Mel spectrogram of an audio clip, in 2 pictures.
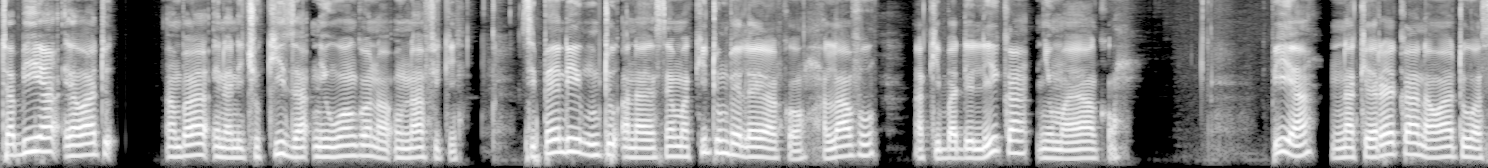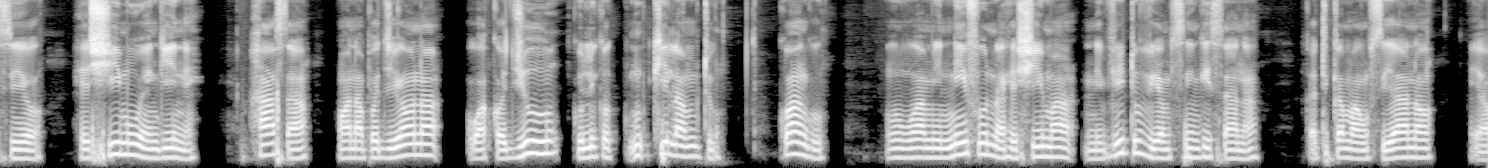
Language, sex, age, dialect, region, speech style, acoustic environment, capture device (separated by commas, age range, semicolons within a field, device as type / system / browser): Swahili, male, 18-24, Kenya - Nairobi Sheng-influenced, Kenya, relaxed; focused, silence, mobile / Linux / Chrome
